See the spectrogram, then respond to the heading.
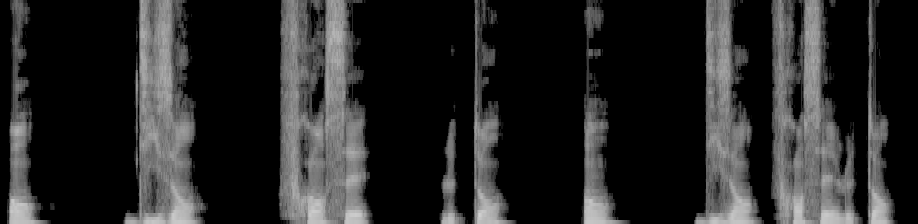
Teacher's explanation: On les prononce un peu avec le nez. Ici, c'est comme un A, en imaginant que vous avez le nez bouché, vous parlez comme ça. Ça fait an, 10 ans, français, le temps, an, 10 ans, français, le temps. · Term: voyelles nasales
